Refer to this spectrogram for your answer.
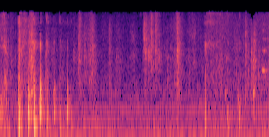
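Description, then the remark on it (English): A dog named Laddie shifts and scrabbles restlessly while being asked to sit down, letting out a few short, soft whimpers early on, followed by scattered scratching and shuffling noises with no one speaking. “That's a good dog.”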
